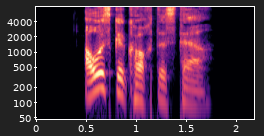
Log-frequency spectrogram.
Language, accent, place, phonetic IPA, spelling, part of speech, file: German, Germany, Berlin, [ˈaʊ̯sɡəˌkɔxtəstɐ], ausgekochtester, adjective, De-ausgekochtester.ogg
- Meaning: inflection of ausgekocht: 1. strong/mixed nominative masculine singular superlative degree 2. strong genitive/dative feminine singular superlative degree 3. strong genitive plural superlative degree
